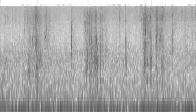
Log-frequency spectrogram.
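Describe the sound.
Footsteps walking into a wood, with several soft crunching steps at an even pace over a steady low rumble and no voices.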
